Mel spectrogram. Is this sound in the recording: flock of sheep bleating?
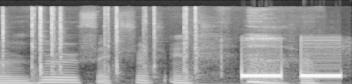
no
